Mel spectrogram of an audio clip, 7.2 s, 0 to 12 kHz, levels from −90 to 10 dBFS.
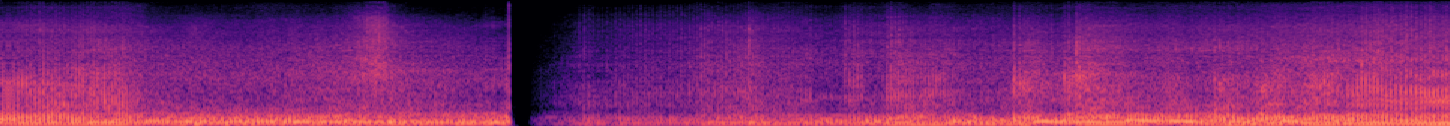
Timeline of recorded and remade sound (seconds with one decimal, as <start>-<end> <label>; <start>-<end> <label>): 0.0-0.9 remade; 0.9-1.6 recorded; 1.6-4.0 remade; 4.0-5.0 recorded; 5.0-6.7 remade; 6.7-7.3 recorded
